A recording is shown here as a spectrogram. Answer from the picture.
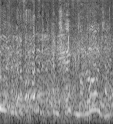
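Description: Several people's voices chattering close by, over a steady background hiss.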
